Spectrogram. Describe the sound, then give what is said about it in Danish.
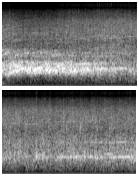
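Audience applause for a guest, a dense and steady crackling wash of clapping that stays loud for the whole stretch, with no voices standing out. “Kan vi lige få en ekstra hånd for Niels Nielsen?”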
